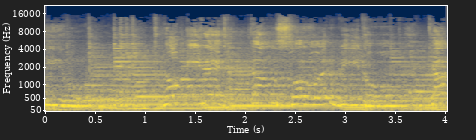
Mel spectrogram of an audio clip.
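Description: A male voice singing a Spanish-language song live into a microphone, over nylon-string Spanish guitar accompaniment in a flamenco-pop style.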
